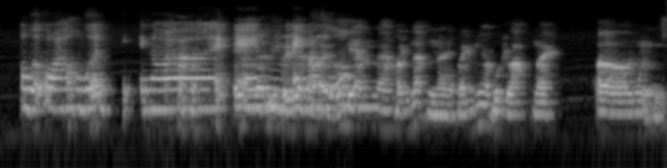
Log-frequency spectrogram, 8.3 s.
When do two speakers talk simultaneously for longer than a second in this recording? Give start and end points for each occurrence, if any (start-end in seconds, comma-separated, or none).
2.9-4.5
